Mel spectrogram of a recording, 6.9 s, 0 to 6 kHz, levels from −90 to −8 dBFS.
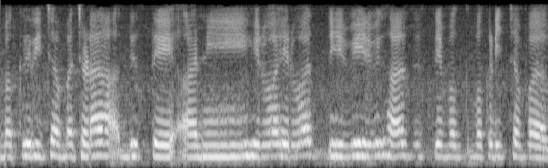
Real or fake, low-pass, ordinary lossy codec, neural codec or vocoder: fake; 5.4 kHz; MP3, 48 kbps; vocoder, 24 kHz, 100 mel bands, Vocos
